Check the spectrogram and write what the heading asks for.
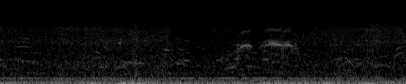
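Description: Wind on the microphone at the shoreline over gentle surf, with faint distant voices and a brief higher call about two and a half seconds in.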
